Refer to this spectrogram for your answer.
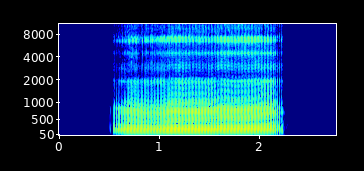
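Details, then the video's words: A single sustained snore from Piccolina the Pekingese sleeping at night. It is a rough, vibrating buzz lasting nearly two seconds, with silence before and after. "Piccolina Pekinese schnarcht in the Night."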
